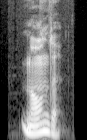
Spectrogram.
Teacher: the Latin word mundus lost its final S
